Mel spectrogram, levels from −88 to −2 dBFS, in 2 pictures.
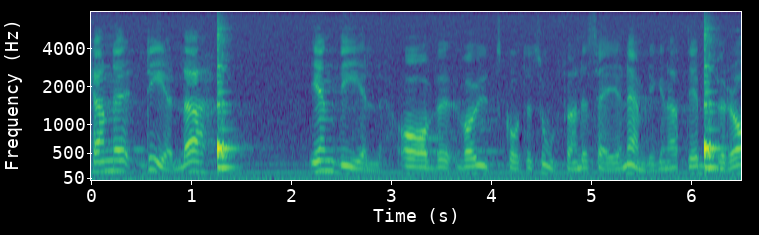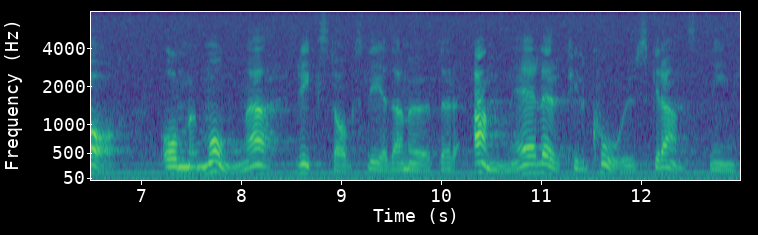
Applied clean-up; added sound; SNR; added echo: none; Cowbell; -2 dB; none.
